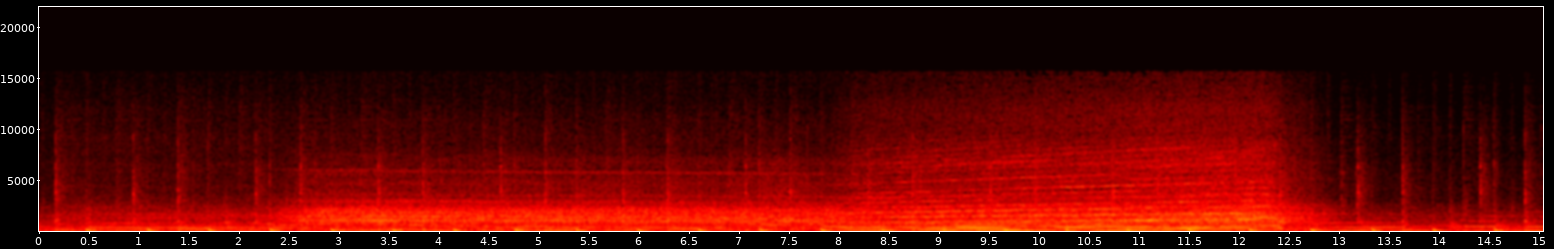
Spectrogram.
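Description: Mini Cooper S Works' supercharged 1.6-litre four-cylinder engine at full load on a chassis dyno power run, rising steadily in pitch and ending suddenly about a second before the end, over background music.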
